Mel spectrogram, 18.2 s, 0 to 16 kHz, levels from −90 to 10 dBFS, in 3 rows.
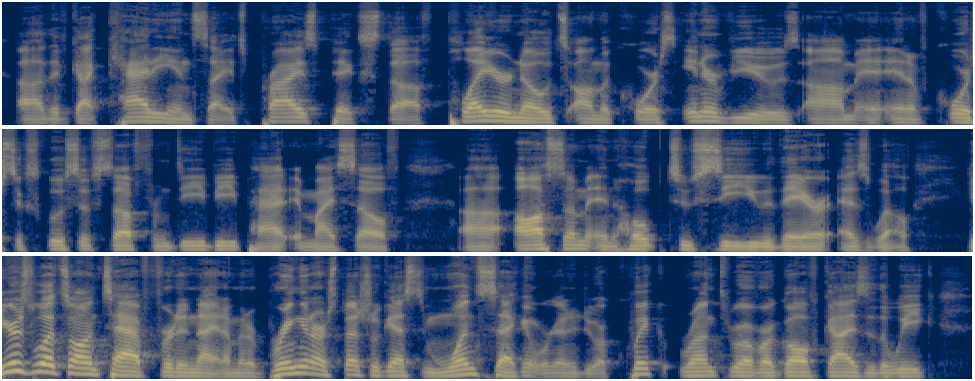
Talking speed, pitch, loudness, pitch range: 225 wpm, 100 Hz, -23 LUFS, 95-120 Hz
